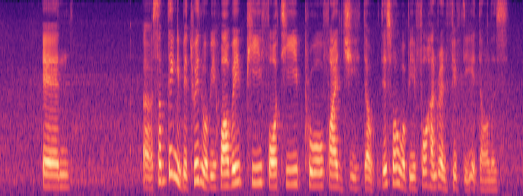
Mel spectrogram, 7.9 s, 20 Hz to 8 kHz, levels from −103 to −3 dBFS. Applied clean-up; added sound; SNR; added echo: none; none; none; none.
